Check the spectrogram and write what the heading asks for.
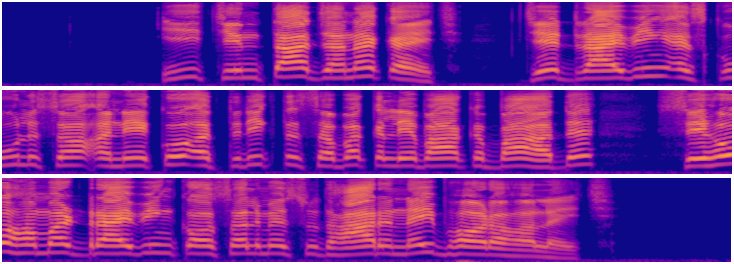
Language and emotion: Maithili, angry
